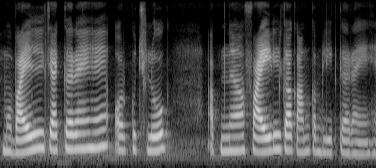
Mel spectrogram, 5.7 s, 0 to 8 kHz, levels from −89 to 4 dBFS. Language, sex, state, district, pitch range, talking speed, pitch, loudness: Hindi, female, Delhi, New Delhi, 195-235 Hz, 170 wpm, 215 Hz, -20 LUFS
